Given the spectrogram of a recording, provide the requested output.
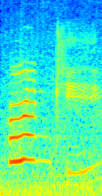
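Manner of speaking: shrill squeal of run key; high shout. Real, not acted. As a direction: yell it up high.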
